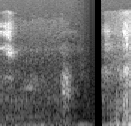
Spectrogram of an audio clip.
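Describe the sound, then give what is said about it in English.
Soft papery rustling of a deck of cards being shuffled, briefly cut by a split-second gap before a louder flurry of card riffling; no one speaks. “Okay, I shuffle for you.”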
